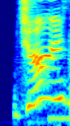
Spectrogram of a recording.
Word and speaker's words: Cherri: Cherri's a furry. That's why her name's Cherri, because it rhymes with furry.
